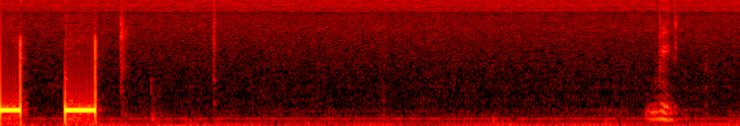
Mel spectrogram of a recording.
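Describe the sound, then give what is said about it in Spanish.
Two short, fairly loud telephone line beeps sound in quick succession as a call connects to one of the mothers from Madres que se plantan Rosario, then give way to a low, steady line hum with a faint, brief murmur near the end. “Ahí está conectando entonces la comunicación con una de las madres, de Madres que se plantan Rosario, para conversar entonces sobre este nuevo acuerdo que no incluye el autocultivo.”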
